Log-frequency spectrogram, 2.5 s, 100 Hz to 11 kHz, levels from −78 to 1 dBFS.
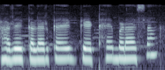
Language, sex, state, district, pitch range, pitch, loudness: Hindi, female, Uttar Pradesh, Lucknow, 210-220 Hz, 215 Hz, -13 LUFS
